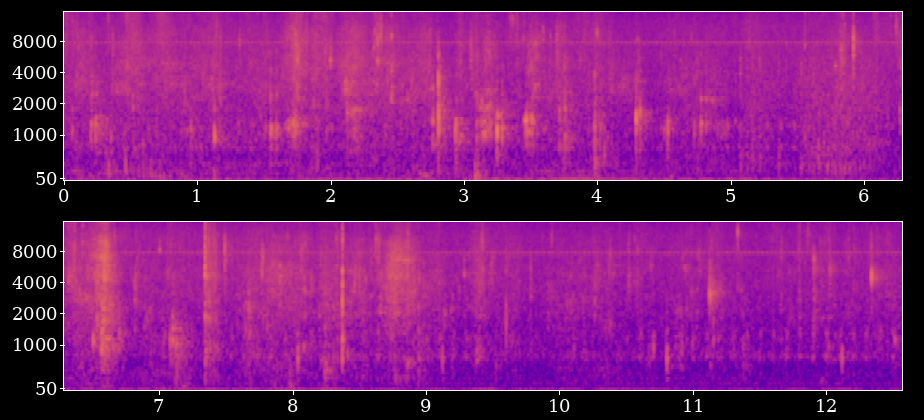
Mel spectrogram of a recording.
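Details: Pharaoh Hound and Ridgeback dogs play together, trading low, rough growls and snarls over a steady rumbling texture, punctuated by brief sharper snaps and scuffling bursts throughout.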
